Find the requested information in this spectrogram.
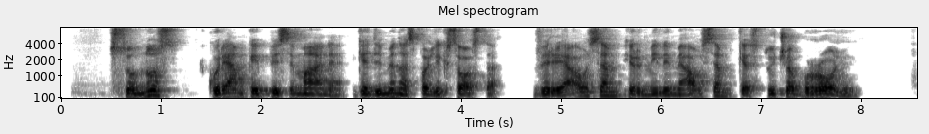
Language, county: Lithuanian, Šiauliai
